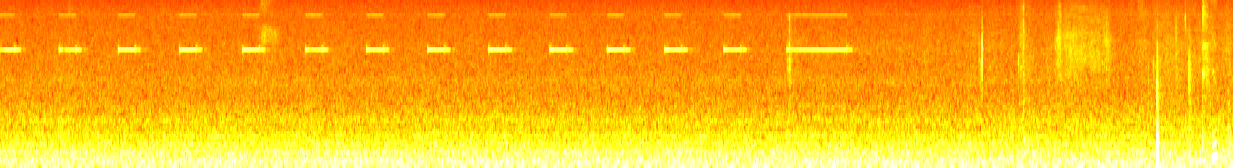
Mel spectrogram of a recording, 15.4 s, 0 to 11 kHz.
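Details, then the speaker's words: Steady machine hum with regular short beeps, then a longer tone as an electronic automatic blood pressure monitor, set to adult, finishes its reading on a client's arm in a nursing skills demonstration. "Step number 11, waits until the blood pressure cuff reading appears on the screen and for the cuff to deflate. Then removes the cuff. (machine beeps)"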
